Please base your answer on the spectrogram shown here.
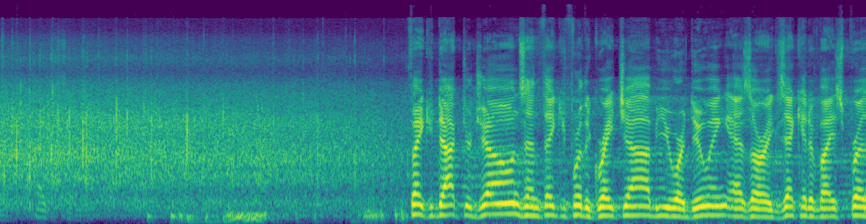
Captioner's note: applause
